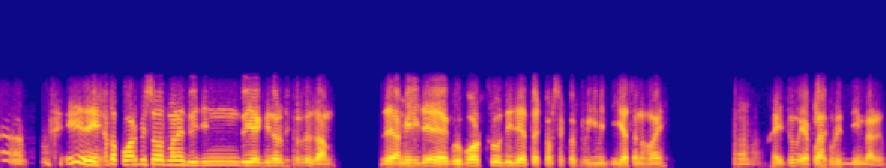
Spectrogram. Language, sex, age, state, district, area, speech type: Assamese, male, 30-45, Assam, Goalpara, urban, conversation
